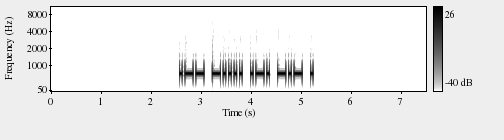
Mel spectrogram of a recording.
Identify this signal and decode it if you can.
Morse code, heard as a keyed tone, about 22 wpm, 700 Hz. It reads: W6RKE
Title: USA Call Signs - 5 Characters - Repeated 3x - 22wpm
